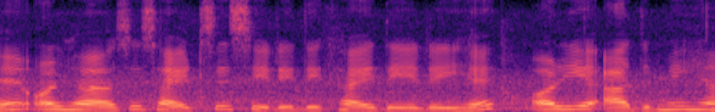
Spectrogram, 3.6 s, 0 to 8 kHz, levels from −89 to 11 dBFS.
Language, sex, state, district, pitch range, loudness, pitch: Hindi, female, Maharashtra, Dhule, 190-225 Hz, -17 LUFS, 200 Hz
